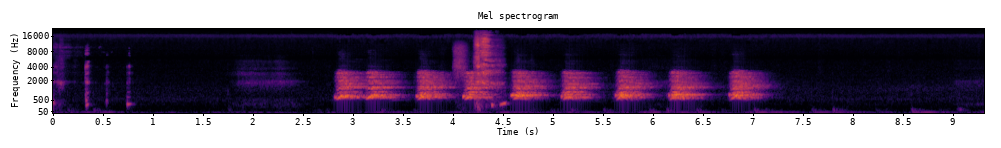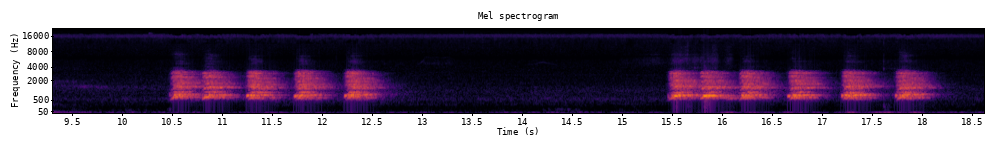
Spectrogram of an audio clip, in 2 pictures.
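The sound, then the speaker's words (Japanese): A dog barks in three rapid bursts of about five to six barks each, loud, with short pauses of silence between the bursts and no talking. “こちらで犬語犬語を翻訳させていただきました。”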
